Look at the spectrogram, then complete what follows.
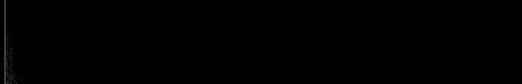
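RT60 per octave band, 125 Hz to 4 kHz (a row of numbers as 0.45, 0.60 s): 0.90, 0.75, 0.55, 0.55, 0.50, 0.45 s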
